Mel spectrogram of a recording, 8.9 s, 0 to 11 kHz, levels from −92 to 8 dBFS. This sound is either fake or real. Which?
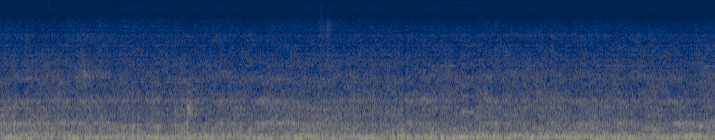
fake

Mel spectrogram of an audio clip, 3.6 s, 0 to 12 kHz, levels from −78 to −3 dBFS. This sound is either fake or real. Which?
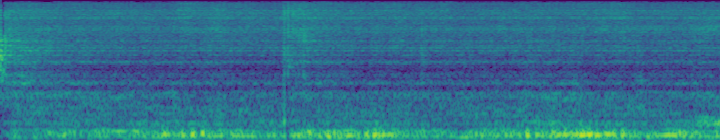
fake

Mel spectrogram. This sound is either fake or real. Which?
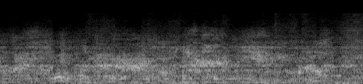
fake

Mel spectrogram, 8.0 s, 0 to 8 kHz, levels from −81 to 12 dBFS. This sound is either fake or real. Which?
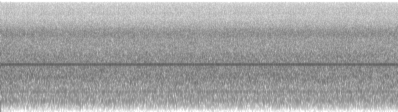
real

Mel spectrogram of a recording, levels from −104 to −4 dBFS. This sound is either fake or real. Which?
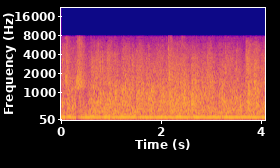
real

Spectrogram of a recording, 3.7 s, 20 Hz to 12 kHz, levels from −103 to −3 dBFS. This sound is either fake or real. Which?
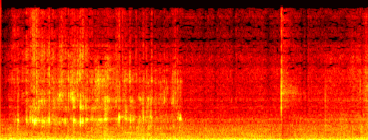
fake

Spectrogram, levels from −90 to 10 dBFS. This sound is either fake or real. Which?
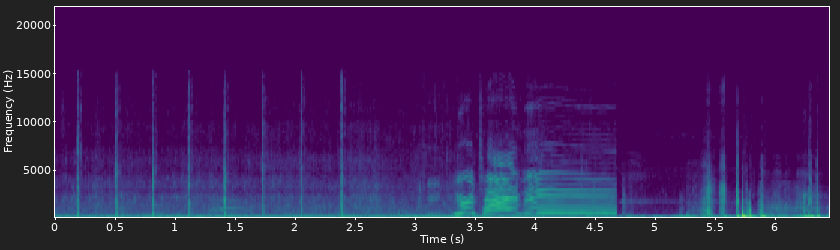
real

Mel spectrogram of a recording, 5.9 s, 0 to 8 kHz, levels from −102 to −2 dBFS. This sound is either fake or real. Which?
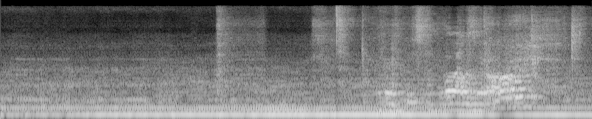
fake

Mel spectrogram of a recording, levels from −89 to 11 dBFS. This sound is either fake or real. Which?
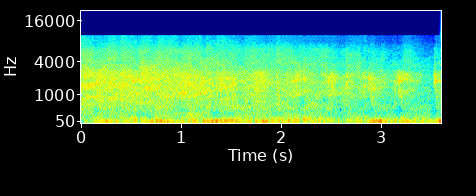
fake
